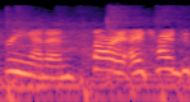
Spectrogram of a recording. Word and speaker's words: Reannon: So is it's pronounced Reannon? Reannon. Reannon.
